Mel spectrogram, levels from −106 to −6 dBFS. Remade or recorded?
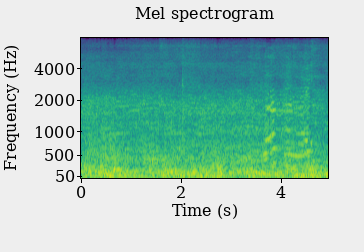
remade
